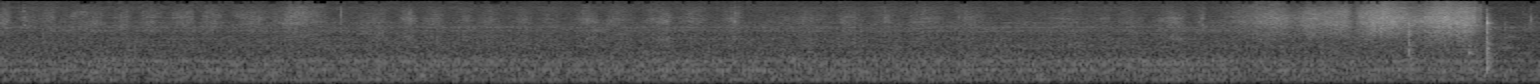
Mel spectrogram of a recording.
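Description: Burnishing tool rubbed steadily across paper for a baby mini album, a close, continuous scraping rasp that holds at an even level throughout with no talk.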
